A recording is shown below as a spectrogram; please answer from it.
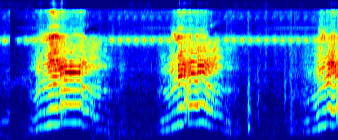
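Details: Young backyard goat having difficulty during her first delivery, crying out in loud, wavering, harmonic bleats, three calls roughly two seconds apart, over a faint steady high tone.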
